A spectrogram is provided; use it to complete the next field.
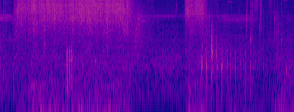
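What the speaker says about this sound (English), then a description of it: "They're firing on me." Rapid gunfire in Apex Legends crackles in sustained bursts, fairly faint and distant, with a brief lull in the middle before the shooting resumes.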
